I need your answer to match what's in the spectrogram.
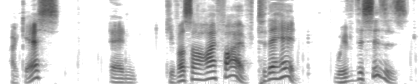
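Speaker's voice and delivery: ordinary delivery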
